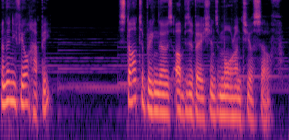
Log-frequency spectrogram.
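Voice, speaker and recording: Man, low relaxed voice, very soft-edged tone, guided meditation, short paused phrases, reassuring teacher. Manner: unhurried, reassuring, pausing between short phrases. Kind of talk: guided meditation, gentle spoken instruction. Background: soft instrumental music.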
